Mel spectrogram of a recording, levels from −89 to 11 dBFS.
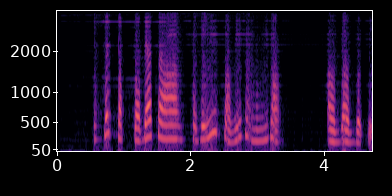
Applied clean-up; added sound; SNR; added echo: neural separator model SepFormer WHAMR!.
